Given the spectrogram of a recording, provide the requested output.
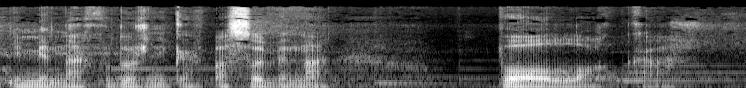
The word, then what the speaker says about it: Поллок: Да, вот Татьяна, как наш сегодняшний эксперт по искусству, может более правильно произносить имена художников, особенно Поллока. Поллока, да. Когда дойдем до современного искусства, правильно говорить Поллок, а не Поллок.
